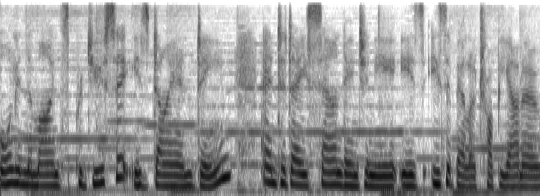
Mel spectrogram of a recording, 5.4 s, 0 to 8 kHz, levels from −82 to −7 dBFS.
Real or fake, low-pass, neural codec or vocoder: real; 7.2 kHz; none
